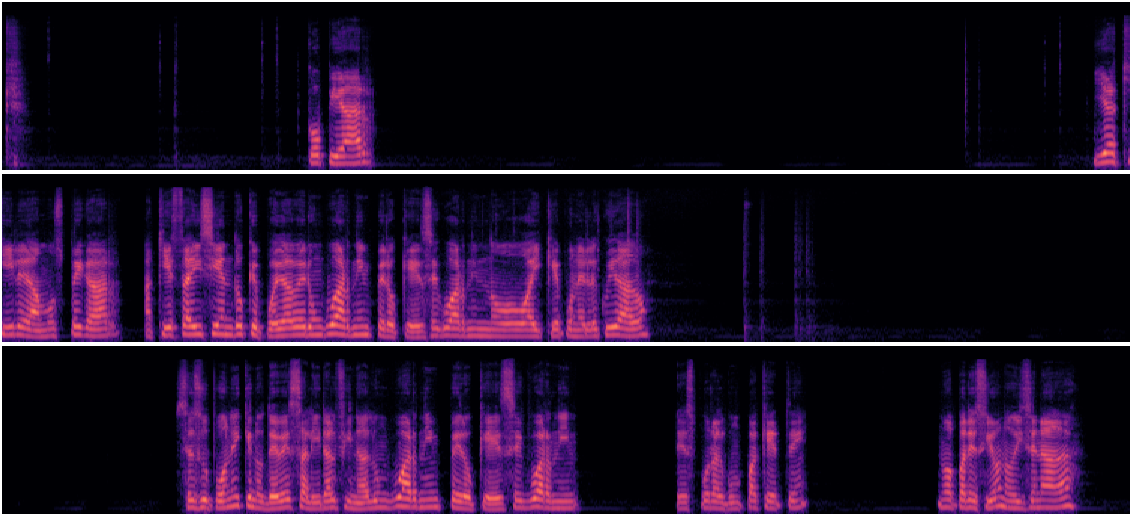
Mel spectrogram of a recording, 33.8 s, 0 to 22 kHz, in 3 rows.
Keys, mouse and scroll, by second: 1.4 right click, 1.7 right click, 2.4 click, 3.3-9.6 scroll down 2, 10.2 right click, 11.7 click, 16.0 click, 17.3 Return.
